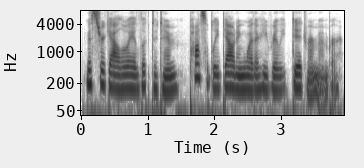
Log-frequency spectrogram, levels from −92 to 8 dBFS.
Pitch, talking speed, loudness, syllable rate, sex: 155 Hz, 180 wpm, -17 LUFS, 5.8 syllables/s, female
